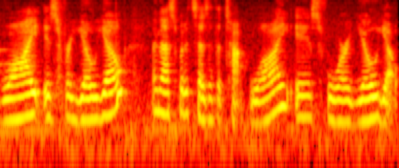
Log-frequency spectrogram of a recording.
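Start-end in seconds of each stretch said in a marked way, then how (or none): 3.1-4.9 slow, spelled-out teaching phrase; slow and clear. Shown as a demonstration. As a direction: say it slowly for a child to copy. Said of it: "slow modelled phrase for child".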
